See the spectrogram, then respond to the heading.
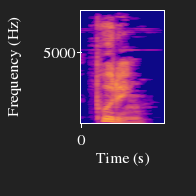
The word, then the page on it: pudding: Australian English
